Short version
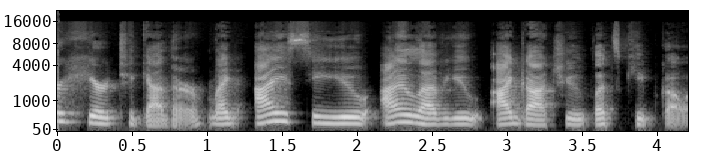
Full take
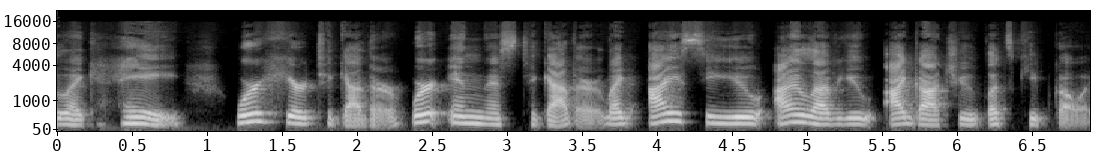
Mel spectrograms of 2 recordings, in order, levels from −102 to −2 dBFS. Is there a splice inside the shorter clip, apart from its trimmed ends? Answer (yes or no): yes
